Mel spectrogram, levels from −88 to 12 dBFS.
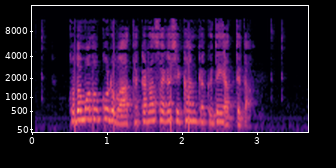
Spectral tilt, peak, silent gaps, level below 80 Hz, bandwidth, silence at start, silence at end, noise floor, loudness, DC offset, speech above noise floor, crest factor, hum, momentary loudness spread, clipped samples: -4.5 dB/octave; -4 dBFS; none; -56 dBFS; 11.5 kHz; 0.5 s; 0.75 s; -59 dBFS; -22 LUFS; under 0.1%; 37 dB; 20 dB; none; 10 LU; under 0.1%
